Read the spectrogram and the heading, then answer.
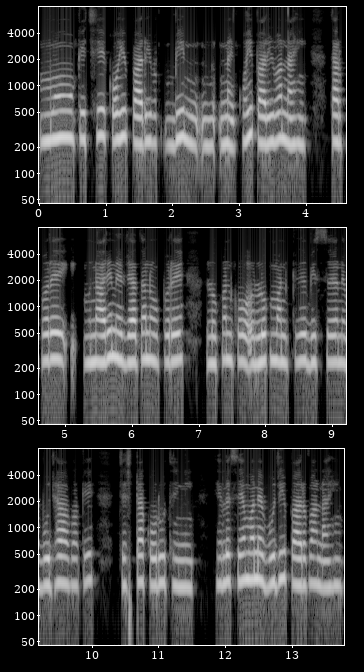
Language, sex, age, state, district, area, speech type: Odia, female, 45-60, Odisha, Kalahandi, rural, spontaneous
